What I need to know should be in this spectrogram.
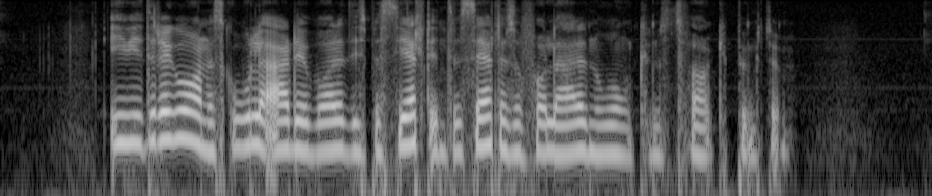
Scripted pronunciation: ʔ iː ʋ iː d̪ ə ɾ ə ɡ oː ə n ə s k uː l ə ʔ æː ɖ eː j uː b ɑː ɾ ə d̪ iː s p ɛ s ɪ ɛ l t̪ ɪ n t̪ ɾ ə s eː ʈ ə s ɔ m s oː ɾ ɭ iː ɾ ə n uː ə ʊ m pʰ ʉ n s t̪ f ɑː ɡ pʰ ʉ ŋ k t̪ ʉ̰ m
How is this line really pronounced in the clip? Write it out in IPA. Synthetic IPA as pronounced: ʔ iː ʋ iː d̪ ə ɾ ə ɡ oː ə n ə s k uː l ə ʔ æː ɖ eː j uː b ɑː ɾ ə d̪ iː s p ɛ s ɪ ɛ l t̪ ɪ n t̪ ɾ ə s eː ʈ ə s ɔ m f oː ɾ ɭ æː ɾ ə n uː ə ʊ m kʰ ʉ n s t̪ f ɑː ɡ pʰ ʉ ŋ k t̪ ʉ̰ m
